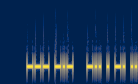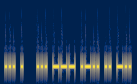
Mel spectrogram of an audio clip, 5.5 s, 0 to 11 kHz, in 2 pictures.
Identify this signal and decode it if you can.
Morse code, heard as a keyed tone, about 30 wpm, 700 Hz. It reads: OK DENISE SOLID
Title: Practice QSO - Exchange 3 - More Info - 30wpm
